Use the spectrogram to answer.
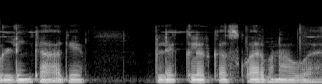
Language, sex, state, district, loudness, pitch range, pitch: Hindi, male, Jharkhand, Deoghar, -16 LUFS, 105-110 Hz, 110 Hz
